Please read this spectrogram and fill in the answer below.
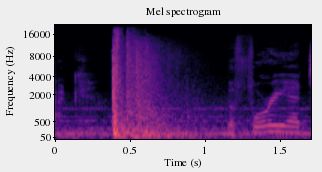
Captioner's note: musket bangs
